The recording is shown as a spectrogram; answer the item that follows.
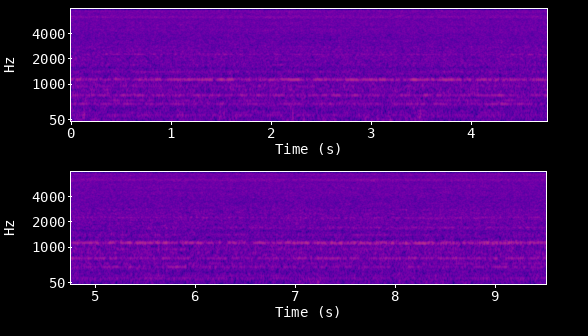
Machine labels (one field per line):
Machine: fan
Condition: normal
